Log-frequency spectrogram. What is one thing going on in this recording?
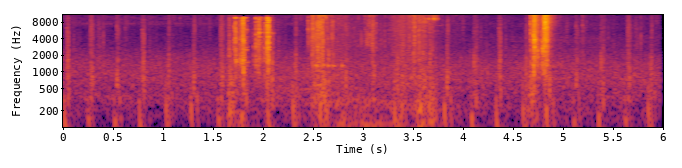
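Footsteps of a running game character patter on grass.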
